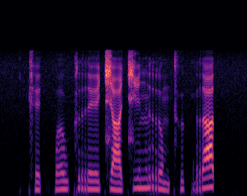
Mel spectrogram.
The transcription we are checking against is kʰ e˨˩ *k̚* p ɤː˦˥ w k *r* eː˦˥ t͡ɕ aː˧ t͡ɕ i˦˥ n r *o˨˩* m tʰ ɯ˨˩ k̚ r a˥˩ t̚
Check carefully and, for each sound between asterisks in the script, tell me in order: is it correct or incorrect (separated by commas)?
correct, correct, incorrect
